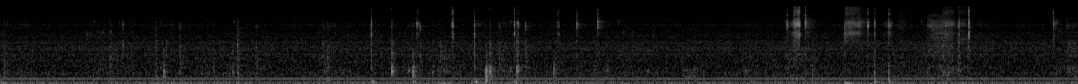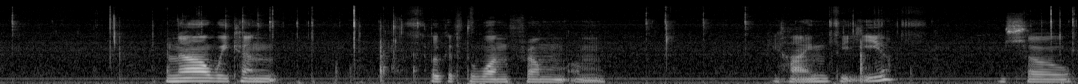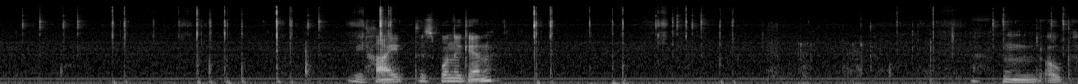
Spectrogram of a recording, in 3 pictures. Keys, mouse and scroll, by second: 0.0 Return, 0.7-2.0 middle drag, 6.0-7.9 right drag, 9.0 KP_3, 9.5-10.8 middle drag, 10.8 click, 13.3 right click, 14.0 Tab, 18.1-19.9 drag, 21.6 Tab, 22.0-23.9 right drag, 23.0 Tab, 23.9 a, 24.0 a, 24.6 Tab, 24.9-26.8 right drag, 25.5 Tab, 27.1 Tab, 28.0 h, 28.4-29.5 right drag, 29.0 Tab, 31.7 click.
